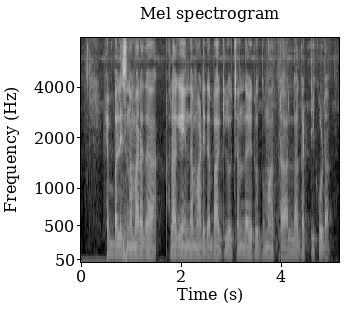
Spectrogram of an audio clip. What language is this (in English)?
Kannada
